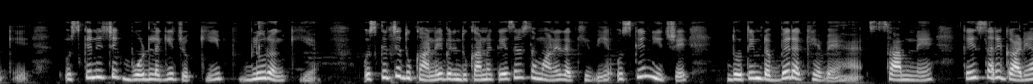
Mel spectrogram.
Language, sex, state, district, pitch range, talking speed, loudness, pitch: Hindi, female, Bihar, Sitamarhi, 220-290 Hz, 195 wpm, -16 LUFS, 245 Hz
